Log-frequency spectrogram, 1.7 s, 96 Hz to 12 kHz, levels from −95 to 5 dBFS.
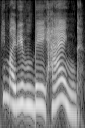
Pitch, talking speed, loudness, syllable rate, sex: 235 Hz, 175 wpm, -14 LUFS, 4.2 syllables/s, male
